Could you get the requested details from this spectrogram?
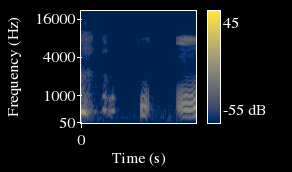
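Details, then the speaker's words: Short fussy infant cries in brief bursts with pauses, a baby that parent then tries feeding to see whether it wants to eat: infant crying. "Did everyone want to listen to this episode just to hear a baby cry?"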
